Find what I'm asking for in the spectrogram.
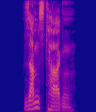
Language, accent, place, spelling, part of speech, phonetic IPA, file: German, Germany, Berlin, Samstagen, noun, [ˈzamstaːɡn̩], De-Samstagen.ogg
- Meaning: dative plural of Samstag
